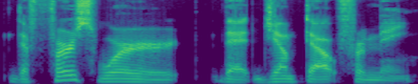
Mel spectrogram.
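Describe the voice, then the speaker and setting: A low-voiced man hosts a casual interview in a dry, close-miked sound. He thinks aloud with restarts, telling stories from his own working life before he puts his question. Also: fairly even intonation, a bit bright, dry recording. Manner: searching, halting, with restarts and reflective anecdotes. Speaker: podcast host.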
